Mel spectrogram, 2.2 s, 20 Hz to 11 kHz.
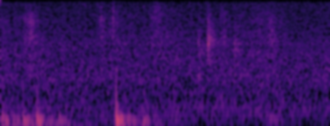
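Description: Two soft, dull low thumps about 0.8 s apart, made by ASMR tapping close on the microphone.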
